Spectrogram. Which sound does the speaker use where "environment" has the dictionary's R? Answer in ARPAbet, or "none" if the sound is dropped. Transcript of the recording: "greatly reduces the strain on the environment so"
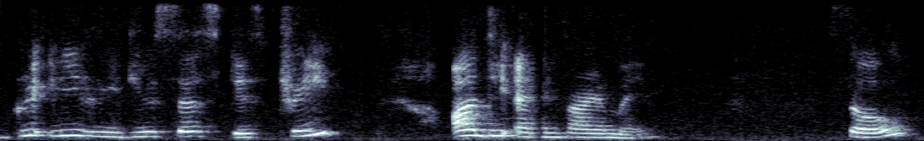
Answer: none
